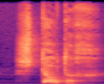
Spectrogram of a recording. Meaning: prone to goring (of cattle)
- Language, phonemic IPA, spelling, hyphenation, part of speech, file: Dutch, /ˈstoː.təx/, stotig, sto‧tig, adjective, Nl-stotig.ogg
